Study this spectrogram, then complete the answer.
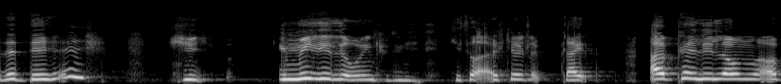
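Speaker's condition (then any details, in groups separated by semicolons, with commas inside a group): Spastic cerebral palsy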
